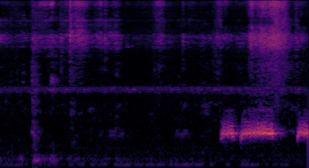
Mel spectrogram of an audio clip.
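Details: Spotted dove singing actively: a low, hooting coo note held for about a second, then a second coo starting just as the recording ends, after a quiet stretch with faint background noise.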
